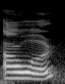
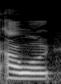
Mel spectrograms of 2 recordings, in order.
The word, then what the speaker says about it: hour: the examples now in case of these an hour an honorable person or an honorary post in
